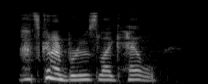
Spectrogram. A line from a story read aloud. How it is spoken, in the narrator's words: Rodney blurts out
